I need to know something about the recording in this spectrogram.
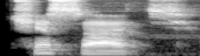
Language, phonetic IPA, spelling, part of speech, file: Russian, [t͡ɕɪˈsatʲ], чесать, verb, Ru-чесать.ogg
- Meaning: 1. to comb 2. to card, to comb 3. to scratch (in order to remove itching)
